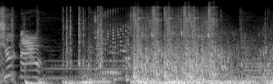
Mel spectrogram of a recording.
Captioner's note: pew Pew Pew!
